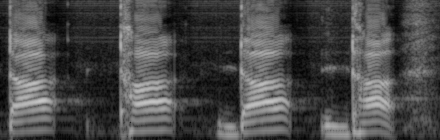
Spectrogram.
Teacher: जब बोल रहे हैं तो जीभ आपकी जाके पीछे से टकरा रही है, पीछे आपके ऊपर जाके टकरा रही है। जहां पर टकराती है इसको हम क्या कहते हैं, मूर्धा या मूर्धन्य।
